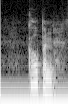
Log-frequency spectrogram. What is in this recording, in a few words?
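"kopen", Dutch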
